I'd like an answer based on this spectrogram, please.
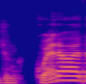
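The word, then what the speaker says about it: Junqueira: So you work with David Viles and Christina Junquera. Did I pronounce that correctly? Junquera.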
